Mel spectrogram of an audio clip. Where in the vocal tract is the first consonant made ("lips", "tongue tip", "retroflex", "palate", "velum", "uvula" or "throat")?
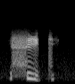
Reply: tongue tip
